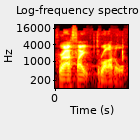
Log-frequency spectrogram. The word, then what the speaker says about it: Grpht Thrttl: And yes, that is exactly how it is spelled. Don't ask me why, but it is pronounced graphite throttle.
